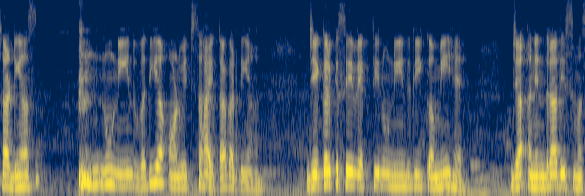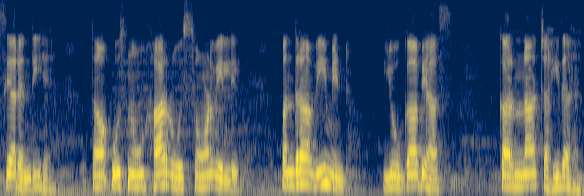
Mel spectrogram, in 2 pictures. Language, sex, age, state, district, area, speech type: Punjabi, female, 45-60, Punjab, Hoshiarpur, urban, spontaneous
